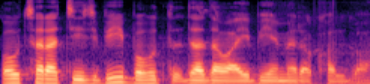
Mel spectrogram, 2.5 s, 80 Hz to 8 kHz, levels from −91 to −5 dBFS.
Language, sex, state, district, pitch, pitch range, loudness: Bhojpuri, male, Bihar, East Champaran, 115 Hz, 105-135 Hz, -18 LUFS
